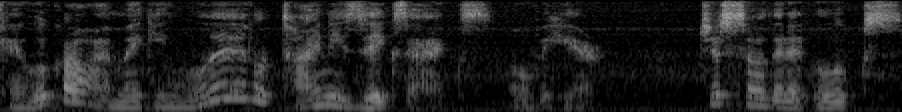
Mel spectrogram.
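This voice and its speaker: A woman speaks at a very deep, low pitch, somewhat breathy. Her intonation is lively and her pace moderate. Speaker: art teacher. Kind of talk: tutorial. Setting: recorded video. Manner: encouraging, addressing kids.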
